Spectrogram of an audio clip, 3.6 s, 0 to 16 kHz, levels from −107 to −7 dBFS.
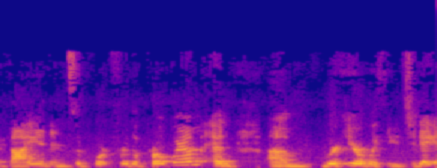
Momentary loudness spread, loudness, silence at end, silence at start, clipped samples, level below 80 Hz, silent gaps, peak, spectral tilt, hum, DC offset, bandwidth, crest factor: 10 LU; -25 LUFS; 0 s; 0 s; under 0.1%; -68 dBFS; none; -8 dBFS; -6.5 dB/octave; none; under 0.1%; 11.5 kHz; 16 dB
